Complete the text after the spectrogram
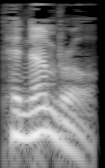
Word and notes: penumbral: British English

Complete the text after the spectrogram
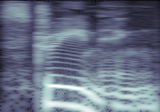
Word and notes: streaming: British English

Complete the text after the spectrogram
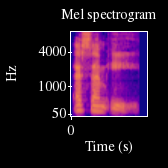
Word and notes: SME: British English

